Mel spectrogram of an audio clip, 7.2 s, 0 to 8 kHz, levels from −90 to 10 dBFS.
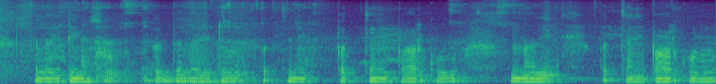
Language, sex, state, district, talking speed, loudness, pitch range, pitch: Telugu, male, Andhra Pradesh, Sri Satya Sai, 85 wpm, -19 LUFS, 110-115 Hz, 110 Hz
